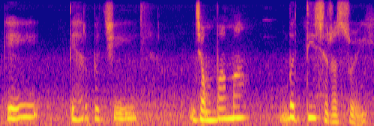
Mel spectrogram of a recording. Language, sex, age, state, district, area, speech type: Gujarati, female, 60+, Gujarat, Valsad, rural, spontaneous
